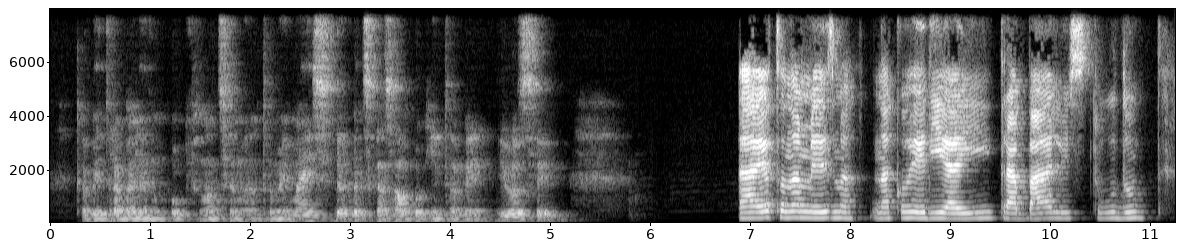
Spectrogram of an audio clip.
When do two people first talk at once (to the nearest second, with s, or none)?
none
